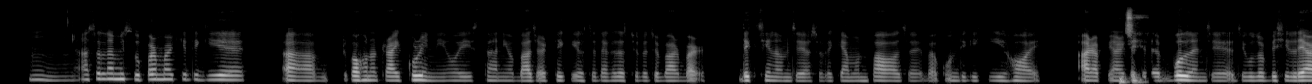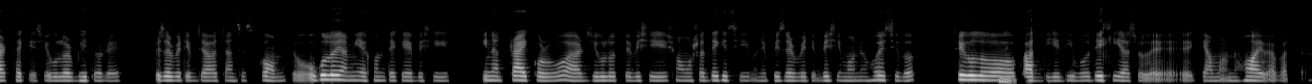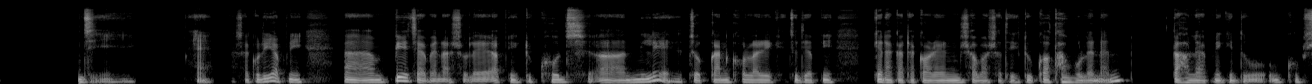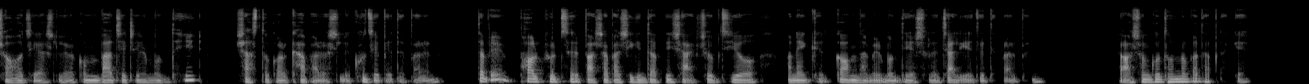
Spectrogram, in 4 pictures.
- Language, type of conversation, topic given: Bengali, advice, বাজেটের মধ্যে স্বাস্থ্যকর খাবার কেনা কেন কঠিন লাগে?
- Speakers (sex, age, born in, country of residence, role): female, 20-24, Bangladesh, Bangladesh, user; male, 30-34, Bangladesh, Germany, advisor
- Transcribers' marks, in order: tapping; in English: "preservative"; in English: "preservative"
